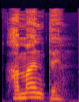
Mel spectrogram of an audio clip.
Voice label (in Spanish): "amante", spanish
